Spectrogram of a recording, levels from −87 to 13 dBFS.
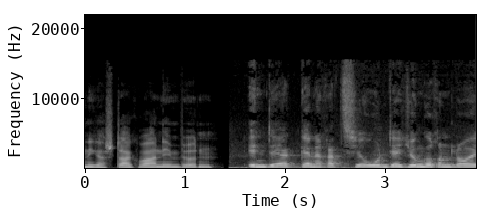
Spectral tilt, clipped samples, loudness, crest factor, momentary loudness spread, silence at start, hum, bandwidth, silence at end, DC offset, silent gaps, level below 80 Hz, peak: -6.5 dB/octave; under 0.1%; -22 LUFS; 14 dB; 8 LU; 0 s; none; 15.5 kHz; 0 s; under 0.1%; 1.39-1.43 s; -40 dBFS; -8 dBFS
